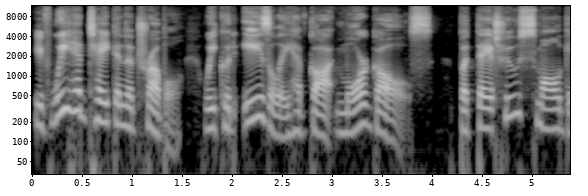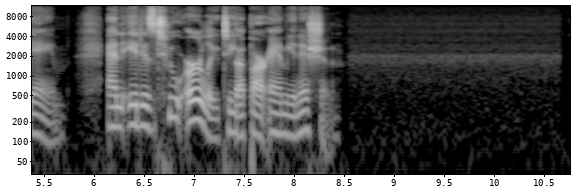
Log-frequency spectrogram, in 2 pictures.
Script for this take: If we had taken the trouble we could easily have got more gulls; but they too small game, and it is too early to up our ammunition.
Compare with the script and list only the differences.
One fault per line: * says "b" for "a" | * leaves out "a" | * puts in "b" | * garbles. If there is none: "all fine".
all fine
